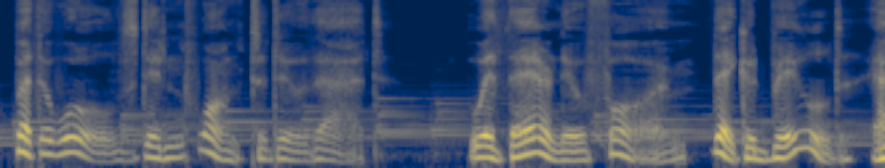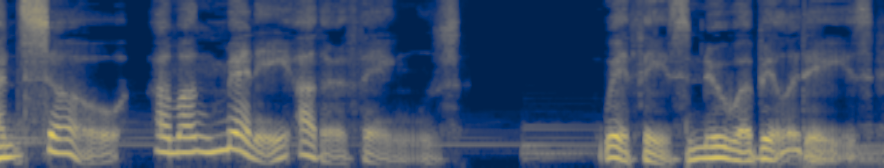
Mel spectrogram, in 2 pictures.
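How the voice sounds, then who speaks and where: An actor playing a calm storyteller in a comic dub, telling children a legend in a measured, expressive way. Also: mid-range voice, gravelly, heavily acted. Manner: measured, unhurried, expressive delivery. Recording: music behind the voice.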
